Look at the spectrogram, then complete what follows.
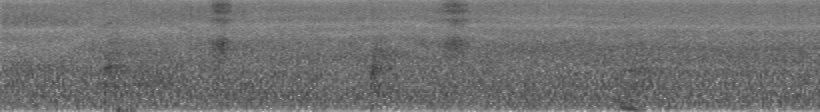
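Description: Small river rushing steadily over stones where it spills into the loch, with a few faint brief sounds over it.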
